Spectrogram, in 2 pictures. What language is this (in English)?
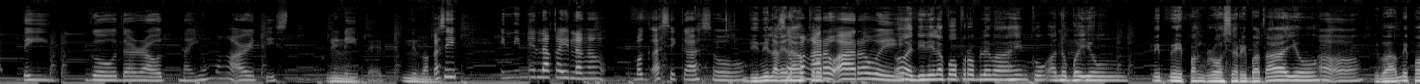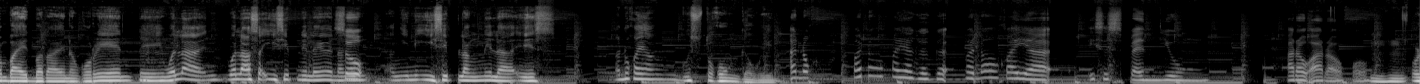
Filipino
